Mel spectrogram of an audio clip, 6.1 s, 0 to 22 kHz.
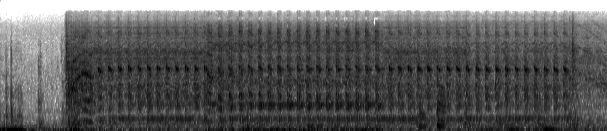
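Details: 1998 Honda Accord V6 crank-no-start: starter cranks at a steady even pulse for about five seconds but the engine never catches; spark plug wires and firing order being checked.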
